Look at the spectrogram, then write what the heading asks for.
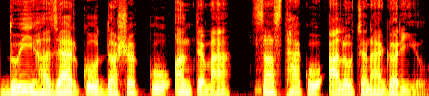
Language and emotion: Nepali, neutral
